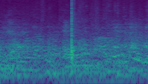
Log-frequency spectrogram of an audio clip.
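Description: A game clock's button is pressed with a sharp click.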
